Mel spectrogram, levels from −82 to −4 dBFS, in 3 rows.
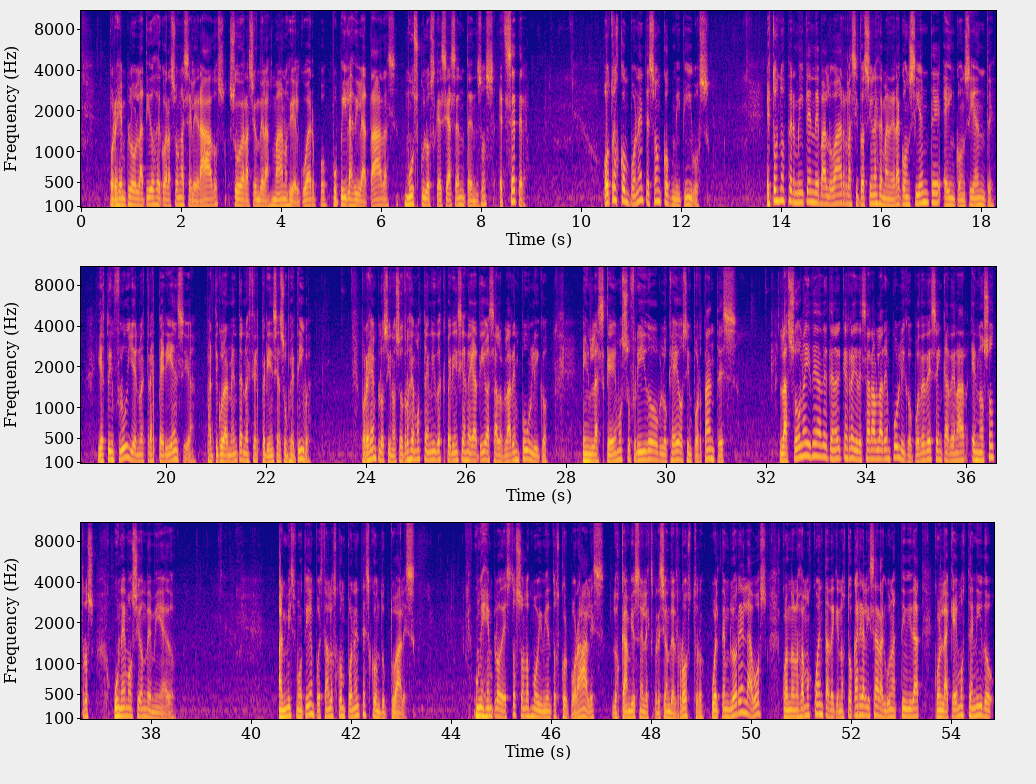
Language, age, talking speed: Spanish, 50-69, 140 wpm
